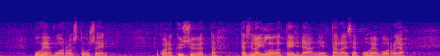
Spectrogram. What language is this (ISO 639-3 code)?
fin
